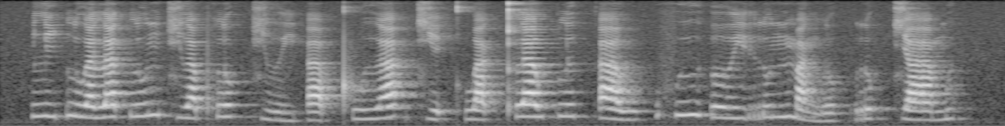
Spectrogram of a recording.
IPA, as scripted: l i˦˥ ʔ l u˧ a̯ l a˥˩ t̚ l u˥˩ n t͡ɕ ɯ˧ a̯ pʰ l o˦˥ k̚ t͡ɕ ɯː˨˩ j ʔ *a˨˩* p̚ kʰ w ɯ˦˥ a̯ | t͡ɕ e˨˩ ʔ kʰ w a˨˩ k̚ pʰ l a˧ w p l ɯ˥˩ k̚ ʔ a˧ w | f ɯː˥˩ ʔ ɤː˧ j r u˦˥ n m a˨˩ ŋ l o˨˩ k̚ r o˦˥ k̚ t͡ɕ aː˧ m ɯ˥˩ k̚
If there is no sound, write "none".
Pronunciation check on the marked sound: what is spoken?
a˨˩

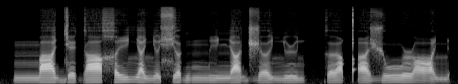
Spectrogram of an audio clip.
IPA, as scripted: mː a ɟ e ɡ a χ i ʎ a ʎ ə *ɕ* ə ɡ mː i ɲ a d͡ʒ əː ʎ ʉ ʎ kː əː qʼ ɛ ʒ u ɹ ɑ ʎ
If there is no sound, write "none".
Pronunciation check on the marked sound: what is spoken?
ɕ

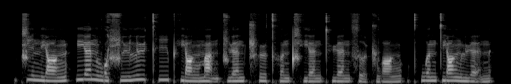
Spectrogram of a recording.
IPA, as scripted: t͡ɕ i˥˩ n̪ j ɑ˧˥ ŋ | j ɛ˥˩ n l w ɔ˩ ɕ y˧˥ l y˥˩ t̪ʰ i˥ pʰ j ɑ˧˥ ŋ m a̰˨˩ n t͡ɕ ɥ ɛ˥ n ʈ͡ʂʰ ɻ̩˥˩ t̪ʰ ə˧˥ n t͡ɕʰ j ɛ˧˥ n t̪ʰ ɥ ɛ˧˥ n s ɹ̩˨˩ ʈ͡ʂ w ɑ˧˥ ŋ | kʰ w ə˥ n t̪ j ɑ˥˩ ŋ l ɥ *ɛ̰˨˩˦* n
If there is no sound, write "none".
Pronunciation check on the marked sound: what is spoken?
ɛ̰˨˩˦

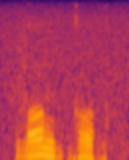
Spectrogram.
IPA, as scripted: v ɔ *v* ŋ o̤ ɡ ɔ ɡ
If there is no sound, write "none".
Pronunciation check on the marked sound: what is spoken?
none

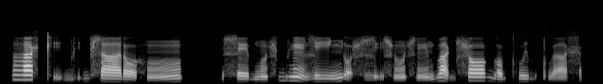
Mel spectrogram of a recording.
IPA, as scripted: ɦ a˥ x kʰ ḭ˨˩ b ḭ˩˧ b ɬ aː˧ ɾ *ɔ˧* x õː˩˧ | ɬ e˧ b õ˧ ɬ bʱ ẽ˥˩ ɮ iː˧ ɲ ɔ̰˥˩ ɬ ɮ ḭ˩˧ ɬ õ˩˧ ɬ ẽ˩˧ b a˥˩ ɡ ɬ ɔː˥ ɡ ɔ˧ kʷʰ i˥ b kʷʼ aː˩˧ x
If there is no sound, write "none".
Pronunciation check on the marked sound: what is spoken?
ɔ˨˩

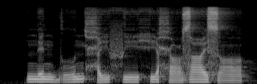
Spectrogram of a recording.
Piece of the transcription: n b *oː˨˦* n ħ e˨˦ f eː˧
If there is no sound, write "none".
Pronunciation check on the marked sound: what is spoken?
oː˨˦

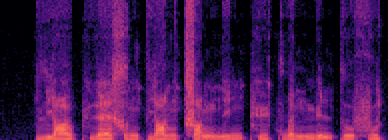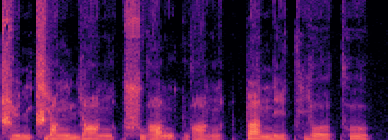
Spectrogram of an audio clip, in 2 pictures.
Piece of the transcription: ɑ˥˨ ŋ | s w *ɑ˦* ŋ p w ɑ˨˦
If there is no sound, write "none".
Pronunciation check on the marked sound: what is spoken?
ɑ̰˨˩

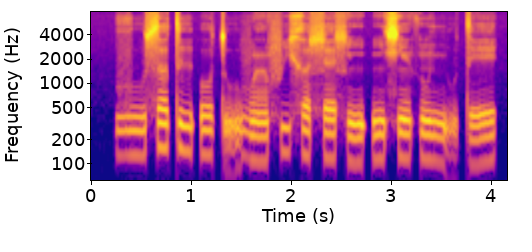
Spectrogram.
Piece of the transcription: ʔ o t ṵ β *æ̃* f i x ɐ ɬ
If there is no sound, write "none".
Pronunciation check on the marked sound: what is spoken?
ɐ̃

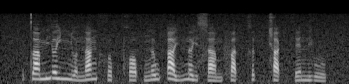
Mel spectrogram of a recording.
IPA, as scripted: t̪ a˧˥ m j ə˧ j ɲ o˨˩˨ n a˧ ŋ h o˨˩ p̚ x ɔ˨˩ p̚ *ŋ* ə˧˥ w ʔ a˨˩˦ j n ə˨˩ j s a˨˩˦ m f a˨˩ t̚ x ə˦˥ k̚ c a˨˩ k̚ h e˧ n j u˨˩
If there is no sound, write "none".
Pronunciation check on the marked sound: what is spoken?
ŋ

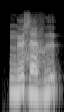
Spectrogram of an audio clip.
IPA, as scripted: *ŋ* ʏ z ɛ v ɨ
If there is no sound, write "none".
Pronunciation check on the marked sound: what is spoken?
ŋ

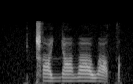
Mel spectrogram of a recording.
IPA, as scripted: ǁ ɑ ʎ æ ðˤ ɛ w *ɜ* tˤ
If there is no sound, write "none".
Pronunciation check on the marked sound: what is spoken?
ɜ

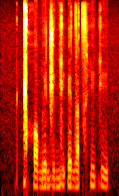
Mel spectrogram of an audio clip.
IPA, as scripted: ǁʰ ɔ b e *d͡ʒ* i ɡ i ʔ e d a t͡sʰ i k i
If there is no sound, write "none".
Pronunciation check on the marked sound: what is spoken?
d͡ʒ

